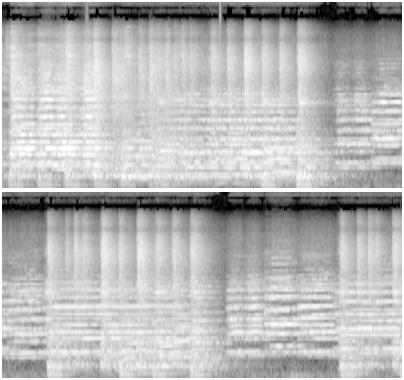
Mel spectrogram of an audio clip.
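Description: Youth wind band playing live: trumpets, tuba, saxophones and clarinets over a steady drum beat. Twice the full band drops away, about five seconds in and again after nine seconds, leaving a few held wind notes, before the whole band comes back in.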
